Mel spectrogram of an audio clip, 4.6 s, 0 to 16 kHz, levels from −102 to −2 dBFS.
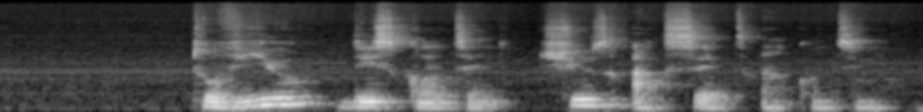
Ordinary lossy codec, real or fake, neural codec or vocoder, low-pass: none; fake; vocoder, 44.1 kHz, 128 mel bands every 256 samples, BigVGAN v2; 14.4 kHz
